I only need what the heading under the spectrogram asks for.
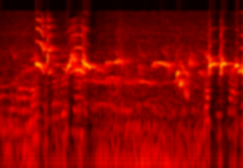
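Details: Short burst of Oriental magpie-robin song from a lure recording for young birds; a few loud whistled notes, a drawn-out level whistle and a falling slur, followed by quick sharp chips.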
